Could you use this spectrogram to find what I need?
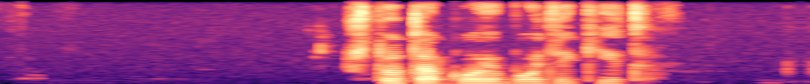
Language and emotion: Russian, neutral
